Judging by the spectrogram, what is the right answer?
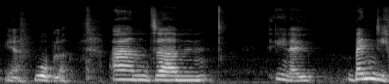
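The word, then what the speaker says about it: Worbla: the cupboard's full of warbler did I just pronounce that right yeah warbler and um you know bendy phone for doing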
